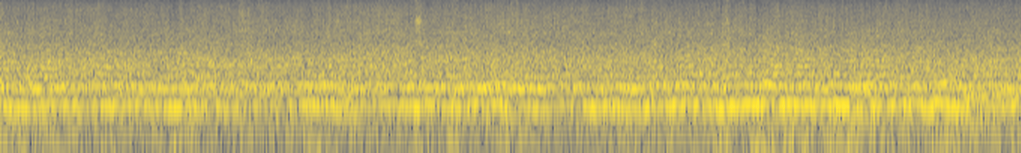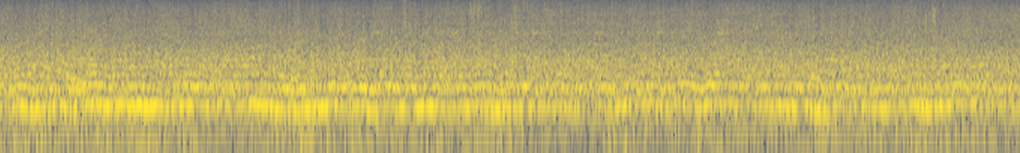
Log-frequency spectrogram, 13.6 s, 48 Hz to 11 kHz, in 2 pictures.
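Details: Crowd of bees making a large orientation flight in spring sunshine after a colder spell, March 2024; long steady drone of massed wingbeats, pitch shimmering slightly as individuals pass.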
